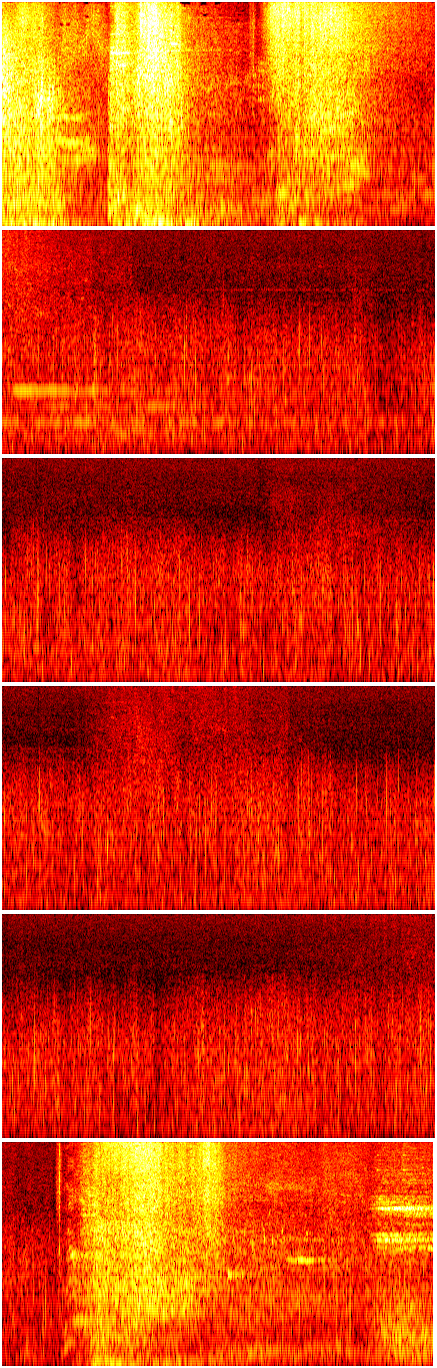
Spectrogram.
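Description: Fantasy combat sound effects burst with magical whooshes and crackles.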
